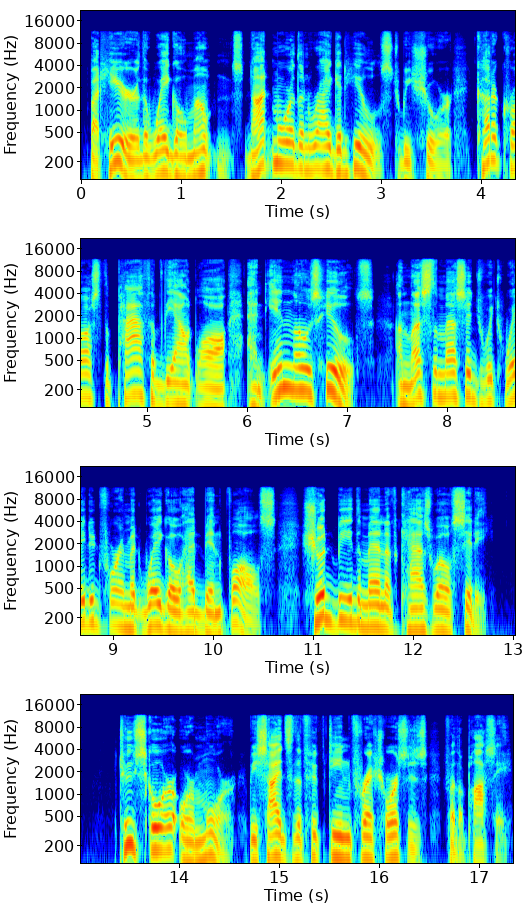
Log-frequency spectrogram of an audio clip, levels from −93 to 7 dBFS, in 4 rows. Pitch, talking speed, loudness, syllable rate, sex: 135 Hz, 185 wpm, -21 LUFS, 4.9 syllables/s, male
